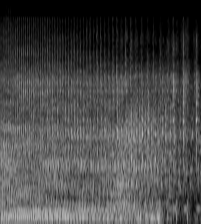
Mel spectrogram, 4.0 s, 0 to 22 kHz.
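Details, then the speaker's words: 1997 portable gas generator (3000 max), sat 20 years with old fuel: engine pulses unevenly, can't govern speed, then winds down; hunting from badly varnished carburetor, output only about 115 volts, carburetor replaced afterward. "we'll kick this thing on you listen to it you here struggling it can't seem to govern itself because the carburetors in such bad shape"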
